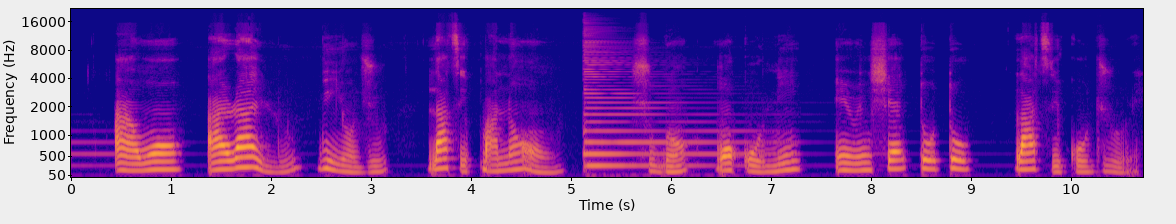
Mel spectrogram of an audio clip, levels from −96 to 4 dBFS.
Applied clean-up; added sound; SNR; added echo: neural mask model RNNoise.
